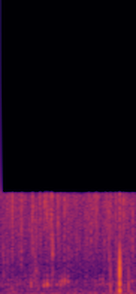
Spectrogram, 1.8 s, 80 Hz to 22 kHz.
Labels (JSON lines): {"label": "biophony", "recorder": "SoundTrap 500"}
